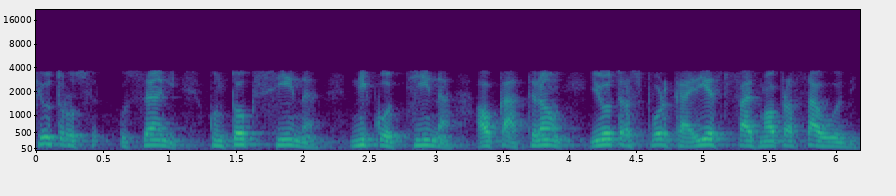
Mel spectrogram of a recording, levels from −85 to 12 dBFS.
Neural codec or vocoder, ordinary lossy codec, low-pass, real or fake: none; none; 3.6 kHz; real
